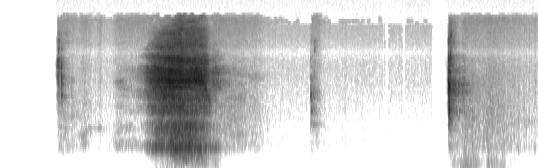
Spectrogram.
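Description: Close-up mouth sounds of eating ripe mango: a loud wet slurp about a second in, with a few short lip smacks and clicks around it.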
